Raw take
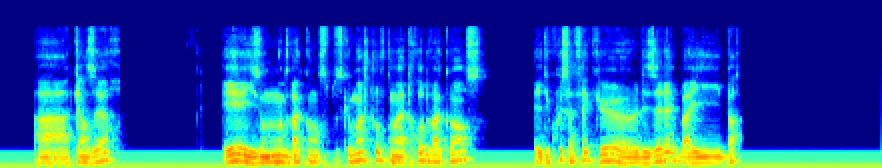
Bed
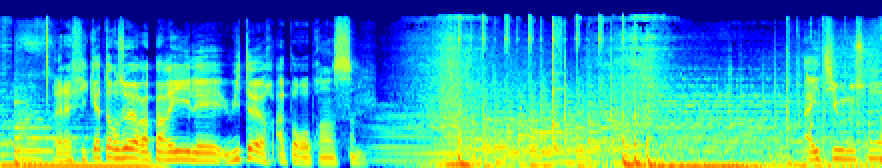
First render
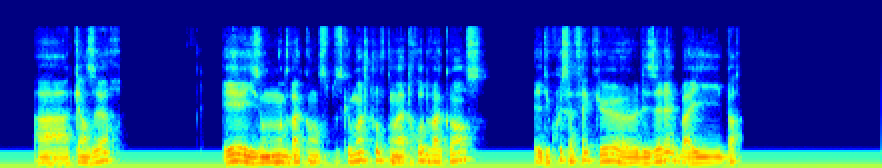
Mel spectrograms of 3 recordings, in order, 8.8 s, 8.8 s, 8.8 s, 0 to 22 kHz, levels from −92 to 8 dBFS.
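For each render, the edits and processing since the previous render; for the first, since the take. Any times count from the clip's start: no audible change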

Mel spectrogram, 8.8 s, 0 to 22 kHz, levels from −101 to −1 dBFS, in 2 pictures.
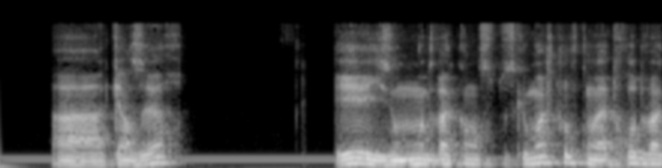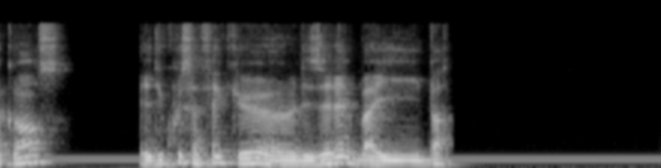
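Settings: hum notches 50/100/150 Hz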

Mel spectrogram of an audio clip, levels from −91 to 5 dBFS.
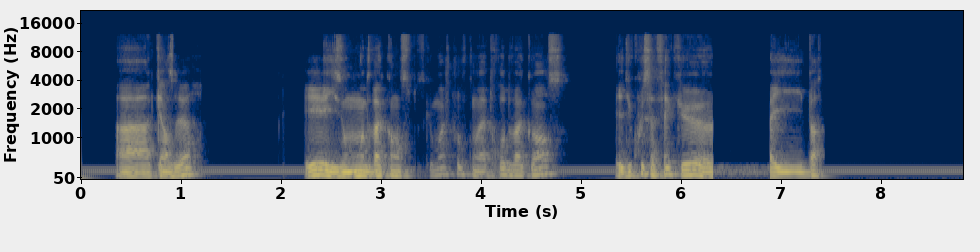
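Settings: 0.91–2.42 s: distance through air 280 m; 3.34–5.47 s: fade in, from -19.5 dB; 6.31–6.89 s: room tone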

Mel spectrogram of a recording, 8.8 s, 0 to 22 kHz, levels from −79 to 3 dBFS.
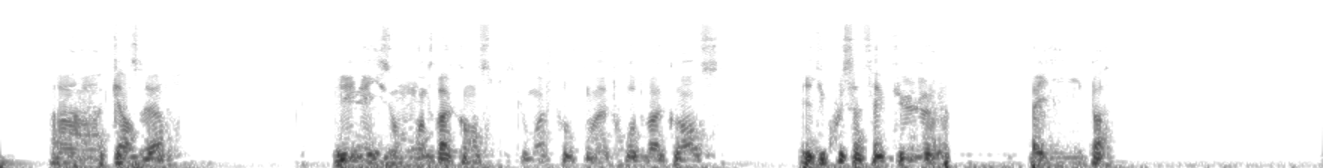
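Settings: harmonic-percussive separation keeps percussive; tilt EQ -4.5 dB/octave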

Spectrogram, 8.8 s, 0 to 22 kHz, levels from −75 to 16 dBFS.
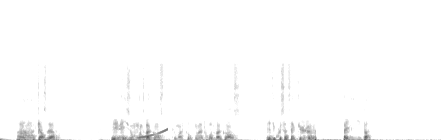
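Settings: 2.75–3.36 s: painted sound rise 410–1800 Hz -32 dBFS; static phaser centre 1 kHz, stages 6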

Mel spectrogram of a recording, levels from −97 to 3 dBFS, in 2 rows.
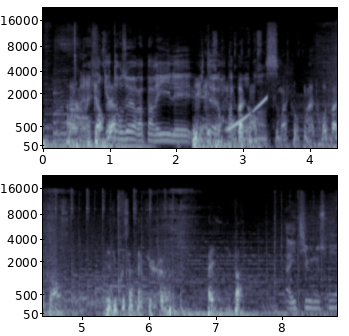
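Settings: add bed -20.5 dB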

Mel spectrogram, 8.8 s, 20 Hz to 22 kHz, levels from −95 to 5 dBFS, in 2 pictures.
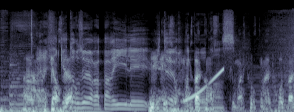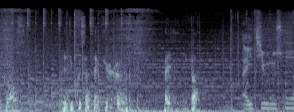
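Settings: trim +10 dB; peak limiter -1 dBFS, peak gain reduction 1.5 dB

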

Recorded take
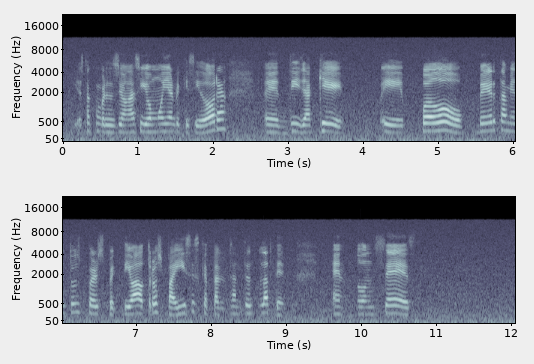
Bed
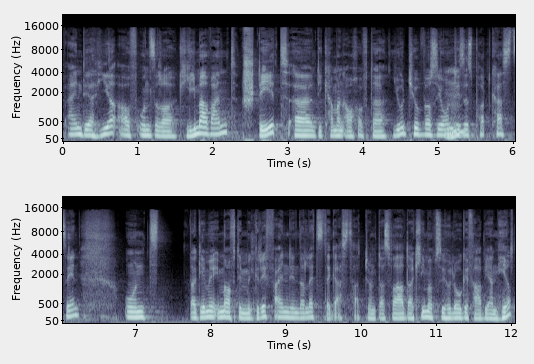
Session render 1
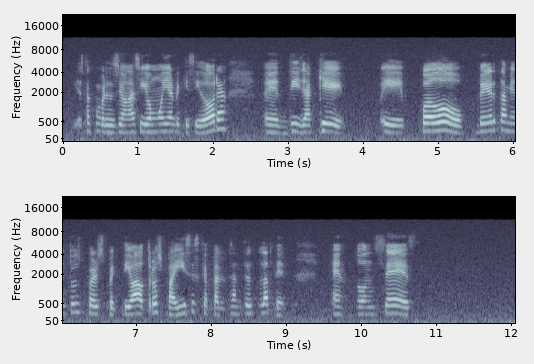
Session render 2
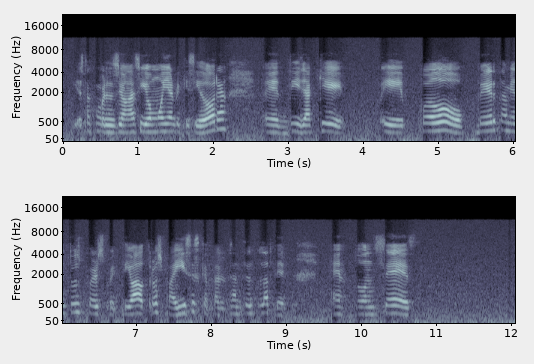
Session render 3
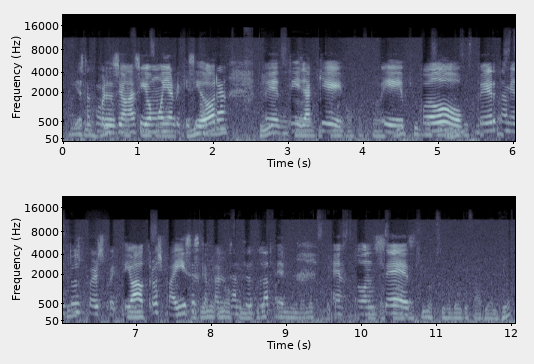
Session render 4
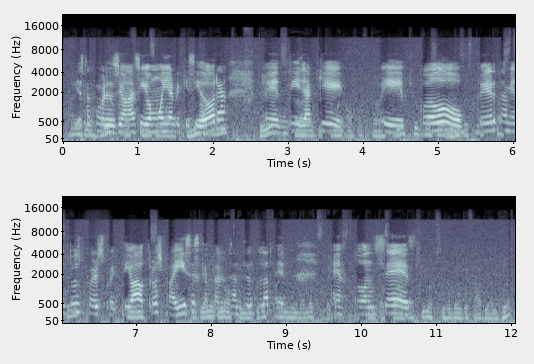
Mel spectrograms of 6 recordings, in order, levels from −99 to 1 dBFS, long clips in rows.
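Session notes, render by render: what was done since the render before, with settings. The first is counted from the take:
noise print and reduce 6 dB
compression 2.5:1, threshold -23 dBFS, peak gain reduction 7.5 dB; attacks held to a fixed rise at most 140 dB/s
add bed -21 dB
trim +12 dB; peak limiter -3 dBFS, peak gain reduction 3 dB

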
